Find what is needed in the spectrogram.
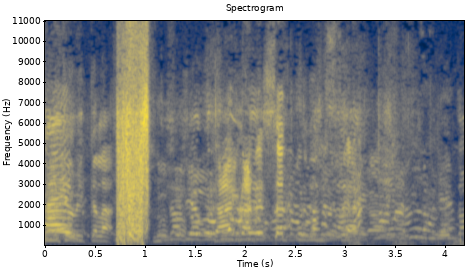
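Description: Several people talking over one another, with one short, loud burst of noise just under a second in.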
